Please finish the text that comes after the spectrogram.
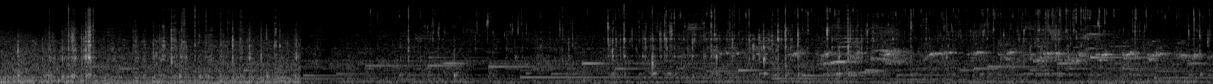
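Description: Water pours and trickles steadily into a can holding orchids, then breaks into scattered drips and splashes, moderately close, with a low background murmur.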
